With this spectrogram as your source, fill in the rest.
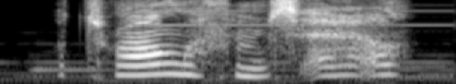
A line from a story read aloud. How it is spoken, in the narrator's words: Pete whispered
